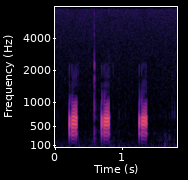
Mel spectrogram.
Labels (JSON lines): {"label": "biophony, knock croak", "recorder": "SoundTrap 300"}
